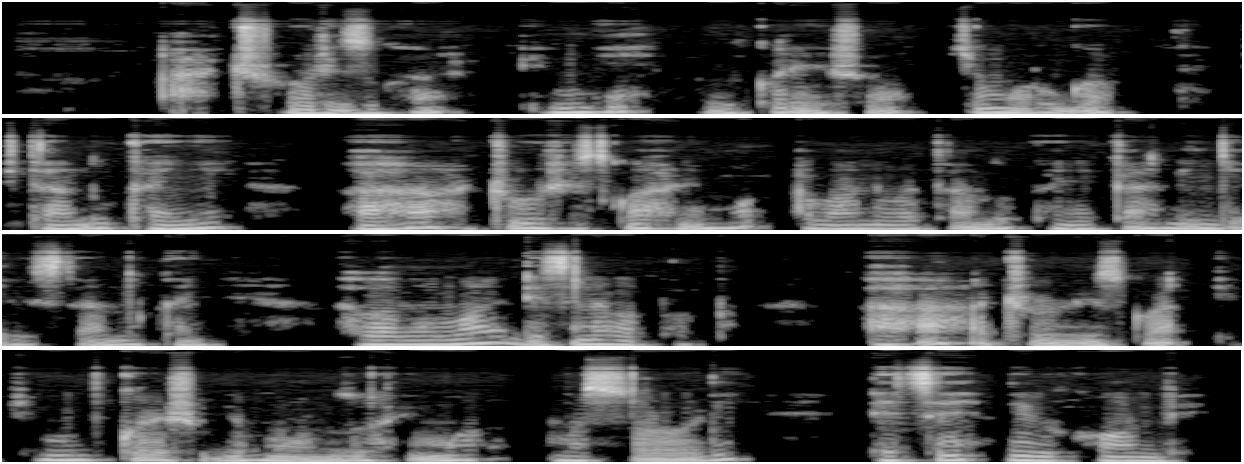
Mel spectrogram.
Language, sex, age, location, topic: Kinyarwanda, male, 25-35, Kigali, finance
